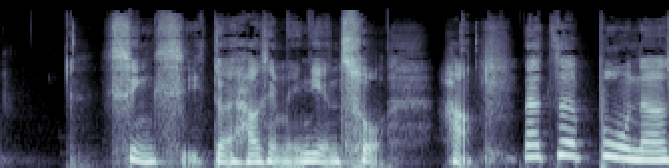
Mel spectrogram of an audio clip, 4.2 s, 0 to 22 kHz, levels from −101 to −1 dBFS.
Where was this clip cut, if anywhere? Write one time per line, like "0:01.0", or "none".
none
